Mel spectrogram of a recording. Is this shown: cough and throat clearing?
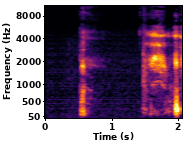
yes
